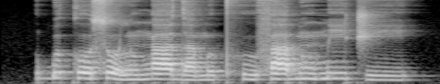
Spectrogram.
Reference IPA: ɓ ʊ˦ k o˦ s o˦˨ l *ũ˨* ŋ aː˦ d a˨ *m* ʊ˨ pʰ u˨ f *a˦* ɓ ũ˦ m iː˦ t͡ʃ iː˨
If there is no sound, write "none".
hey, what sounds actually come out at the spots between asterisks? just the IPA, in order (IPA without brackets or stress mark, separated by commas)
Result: ũ˨, m, a˦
